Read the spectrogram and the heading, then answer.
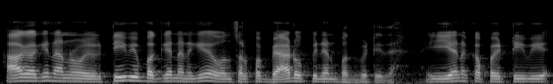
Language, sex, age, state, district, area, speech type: Kannada, male, 30-45, Karnataka, Kolar, urban, spontaneous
